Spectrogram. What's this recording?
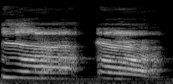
The sound of someone dying
Death, Dying, groan, grunt, moan, moaning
